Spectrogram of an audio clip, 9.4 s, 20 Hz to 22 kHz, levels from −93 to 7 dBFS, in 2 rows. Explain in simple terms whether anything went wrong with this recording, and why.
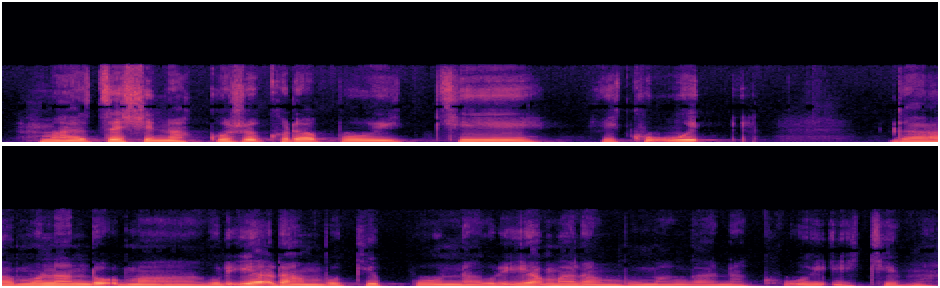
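From the start to 4.61 s, the speech sounds thin, bright and hissy. That is pre-emphasis left on: the treble was boosted, and the matching cut never came.

Throughout, the sound is dull and gurgly, with nothing above about 12 kHz. This is likely MP2 compression with too few bits, so upper treble is dropped.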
